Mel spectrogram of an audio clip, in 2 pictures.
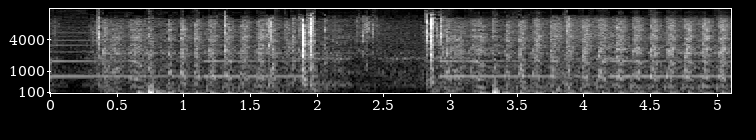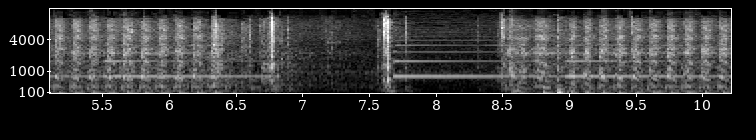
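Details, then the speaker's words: Car with no exhaust, cold-started in snowy December weather; several long bursts of even, fast starter churning with pauses, and it never catches. Crank, no start, attributed to no back pressure in the cold, unconfirmed. "cars with uh no back pressure and no exhaust are always hard to start in the [Music] cold"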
